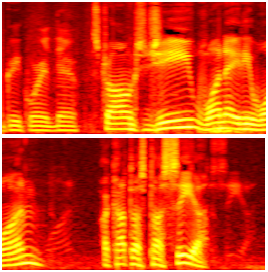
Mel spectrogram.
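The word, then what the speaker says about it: ἀκαταστασία: So when you go into that word commotions, I always have trouble pronouncing the word, the Greek word there. Strong's G181. Akatastasia. Akatastasia.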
